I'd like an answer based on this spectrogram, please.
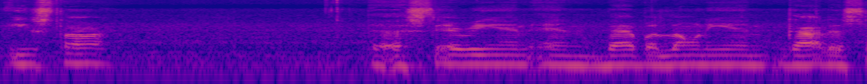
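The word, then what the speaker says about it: Ishtar: say i see a picture of istar pronounced easter the assyrian and babylonian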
